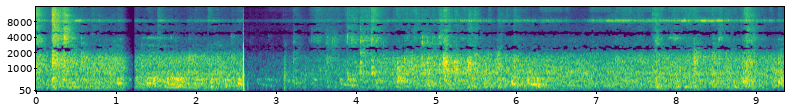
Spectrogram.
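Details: Pigeons fighting while feeding give low, muffled throaty coos over a steady rustling background, with a sharp knock and a brief wing flutter partway through.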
